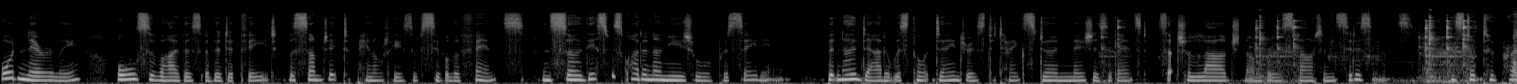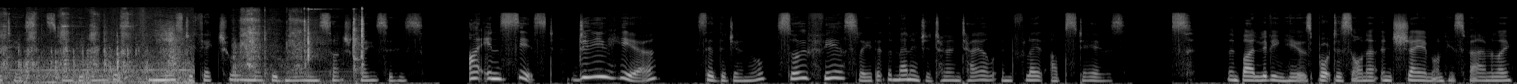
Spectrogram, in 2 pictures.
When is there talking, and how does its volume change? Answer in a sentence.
The talking can be heard from 0.0 to 30.3 s, at a steady volume.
